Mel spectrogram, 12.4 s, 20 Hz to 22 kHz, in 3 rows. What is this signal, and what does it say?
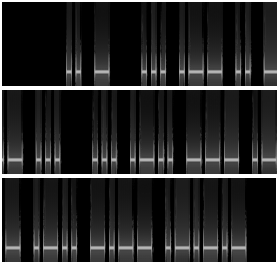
Morse code, heard as a keyed tone, about 17 wpm, 700 Hz. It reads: IT SWIMS SLOWLY.
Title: Easy Phrases 17wpm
